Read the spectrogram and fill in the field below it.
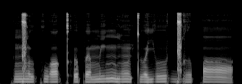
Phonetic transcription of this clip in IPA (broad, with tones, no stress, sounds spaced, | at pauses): ŋ͡ǁ u˧ k w ɔ˧ kʼ ʊ˧˩˧ p ə˧ m i˥ ŋ ɡ ũ˥˩ tʷ ʌ˧ j u˥ ɡ͡ǁ ʊ˥˩ p ɑ̃˥˩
